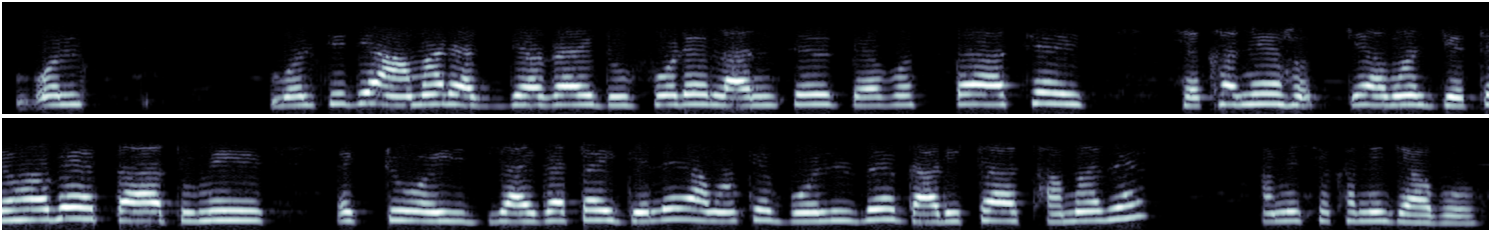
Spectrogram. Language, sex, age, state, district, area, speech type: Bengali, female, 30-45, West Bengal, Darjeeling, urban, conversation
